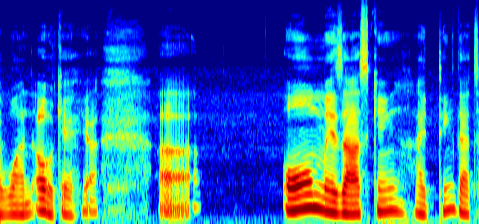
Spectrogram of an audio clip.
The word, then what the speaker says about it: Om: oh okay yeah uh om is asking i think that's how it's pronounced a a-u-m that's actually the correct pronunciation of um it's not oh you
